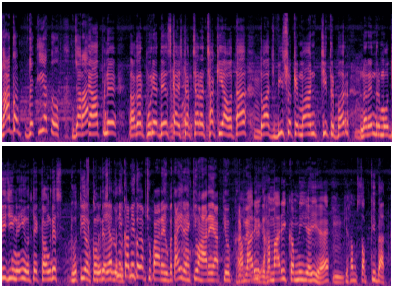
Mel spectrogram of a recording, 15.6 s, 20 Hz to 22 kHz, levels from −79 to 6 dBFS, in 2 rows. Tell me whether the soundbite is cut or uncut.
cut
